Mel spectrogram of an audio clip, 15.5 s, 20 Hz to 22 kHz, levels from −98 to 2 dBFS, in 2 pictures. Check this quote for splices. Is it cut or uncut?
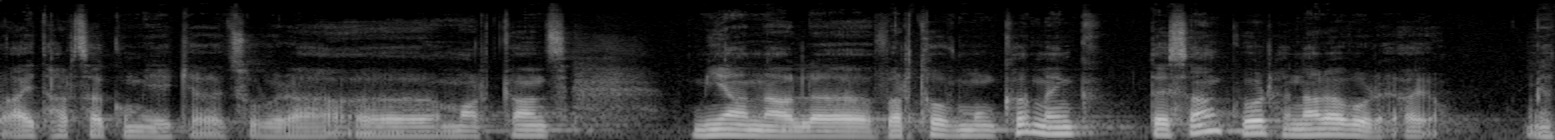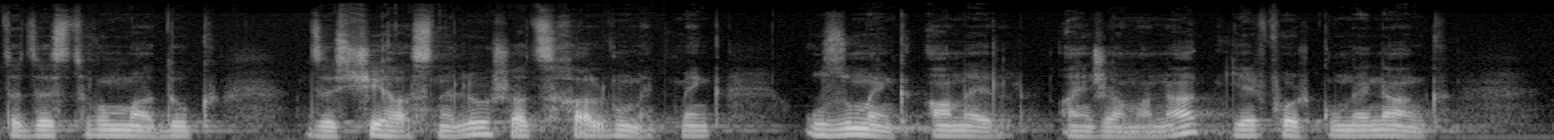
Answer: cut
